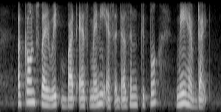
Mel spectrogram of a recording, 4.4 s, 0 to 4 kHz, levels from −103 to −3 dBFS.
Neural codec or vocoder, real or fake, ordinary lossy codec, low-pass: none; real; none; 3.6 kHz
